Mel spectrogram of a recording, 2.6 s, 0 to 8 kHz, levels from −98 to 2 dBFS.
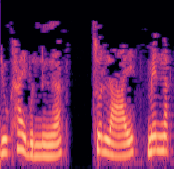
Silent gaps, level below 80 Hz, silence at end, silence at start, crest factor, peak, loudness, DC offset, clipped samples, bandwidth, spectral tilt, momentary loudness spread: none; -56 dBFS; 0.1 s; 0 s; 12 dB; -2 dBFS; -16 LUFS; under 0.1%; under 0.1%; 5.8 kHz; -12.5 dB/octave; 6 LU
